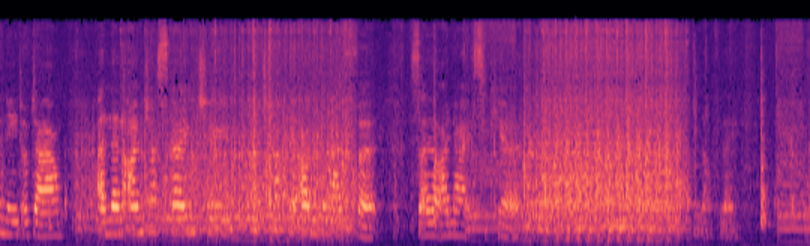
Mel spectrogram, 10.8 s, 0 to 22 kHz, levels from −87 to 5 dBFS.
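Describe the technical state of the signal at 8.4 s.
At 8.4 s the signal is intact, with no dropout, distortion, glitch or other audible fault at that moment.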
